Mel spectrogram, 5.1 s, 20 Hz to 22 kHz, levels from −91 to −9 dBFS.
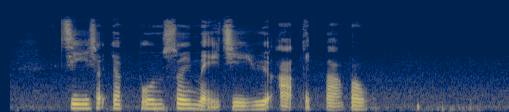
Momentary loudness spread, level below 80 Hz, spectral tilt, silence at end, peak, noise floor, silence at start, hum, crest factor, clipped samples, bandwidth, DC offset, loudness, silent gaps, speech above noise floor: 15 LU; -72 dBFS; -5.5 dB/octave; 0.9 s; -10 dBFS; -58 dBFS; 0.65 s; none; 20 dB; under 0.1%; 11.5 kHz; under 0.1%; -29 LUFS; none; 30 dB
